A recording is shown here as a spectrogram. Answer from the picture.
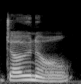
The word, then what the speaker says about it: Domhnall: Like, Domhnall Gleeson is pronounced Donal.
